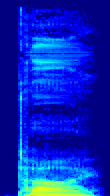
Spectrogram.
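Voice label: "tie", English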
